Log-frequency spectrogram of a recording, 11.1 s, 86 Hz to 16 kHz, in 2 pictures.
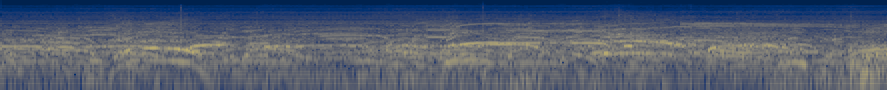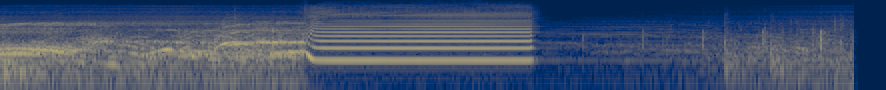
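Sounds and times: crowd voices: 0:00.0 - 0:10.9
horn blaring: 0:07.4 - 0:09.1.

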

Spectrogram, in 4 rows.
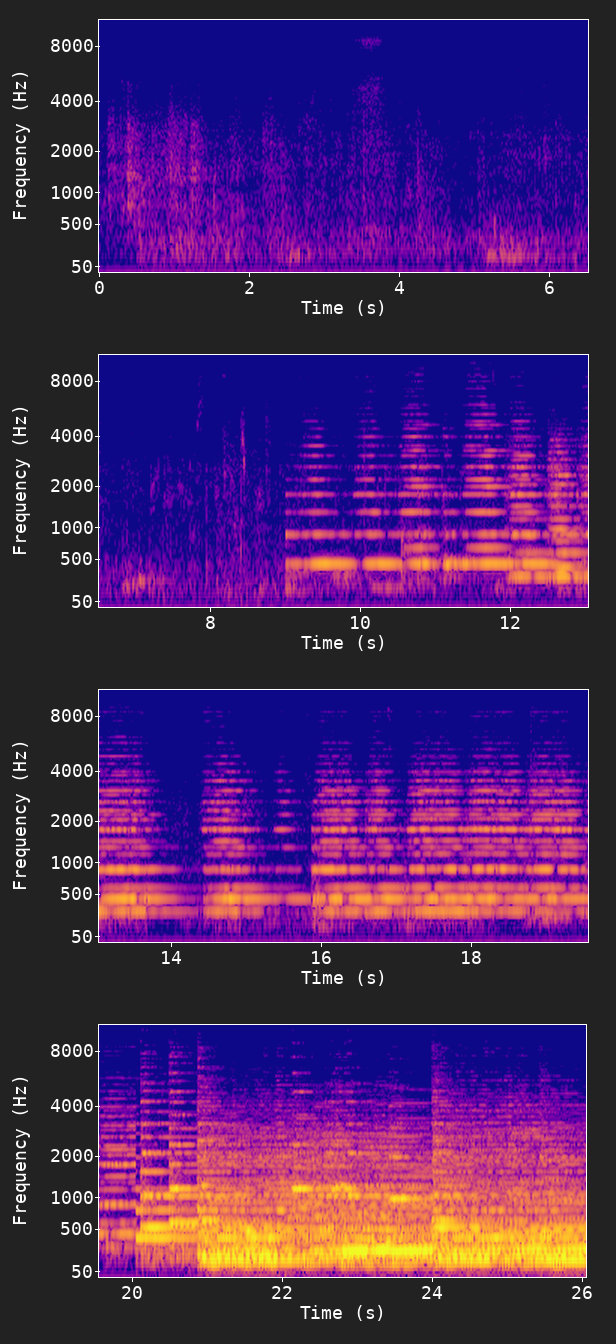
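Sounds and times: violin being tuned: 0:09.0 - 0:26.0
loud piano chord: 0:20.1 - 0:26.0.

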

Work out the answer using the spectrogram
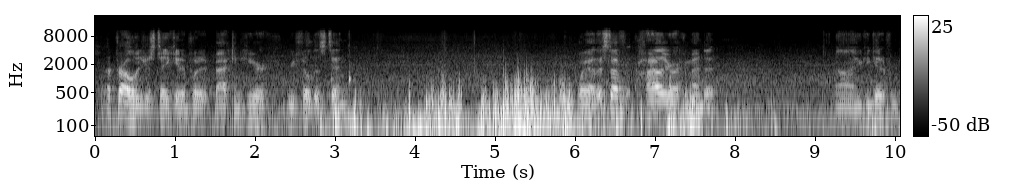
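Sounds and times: air buffeting microphone: 0:00.0 - 0:10.0.

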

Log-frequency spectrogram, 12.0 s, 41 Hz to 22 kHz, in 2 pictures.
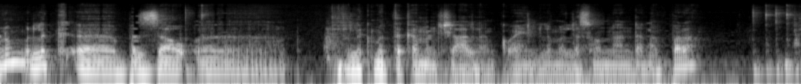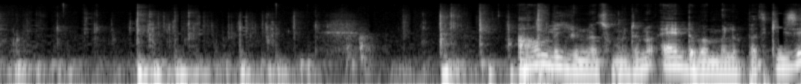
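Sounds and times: computer keyboard typing: 0:01.3 - 0:01.8, 0:05.6 - 0:08.4, 0:09.0 - 0:10.8.

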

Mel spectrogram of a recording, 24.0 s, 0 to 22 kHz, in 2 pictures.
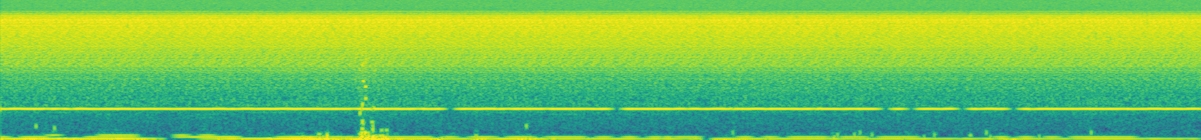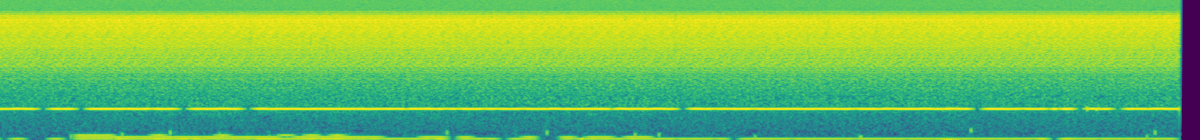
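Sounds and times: faint steady tone: 0:00.0 - 0:23.8.

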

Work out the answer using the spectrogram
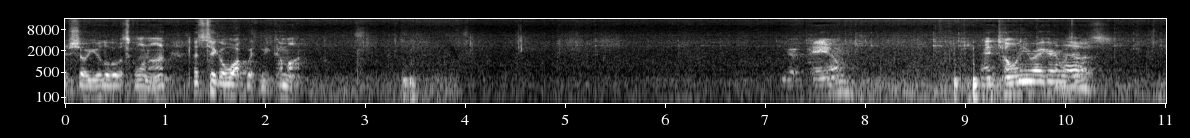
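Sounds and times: faint footsteps: 0:02.2 - 0:06.7.

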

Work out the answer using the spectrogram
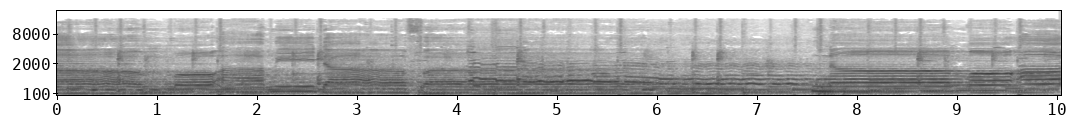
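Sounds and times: devotional chant singing: 0:00.0 - 0:10.0
instrumental accompaniment: 0:00.0 - 0:10.0.

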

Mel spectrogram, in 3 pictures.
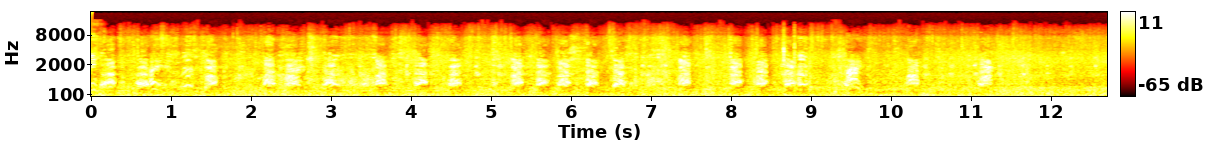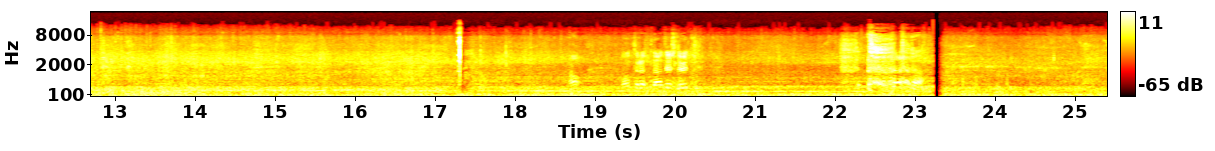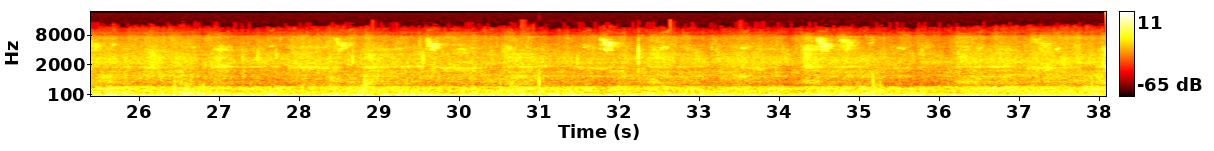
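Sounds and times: dogs barking: 0:00.0 - 0:12.8
low wind rumble: 0:00.0 - 0:38.0.

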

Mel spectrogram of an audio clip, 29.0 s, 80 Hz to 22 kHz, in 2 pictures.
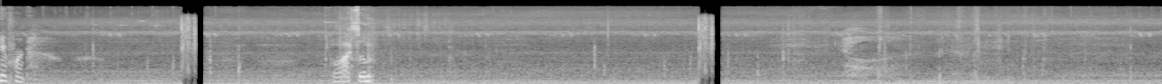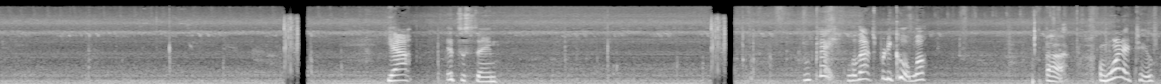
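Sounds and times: low hum: 0:00.0 - 0:28.3.

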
